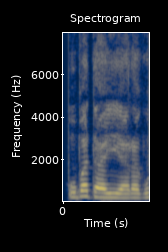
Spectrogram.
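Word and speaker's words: Obadiah: 영어 성경은 오바다이아라고 읽는다.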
